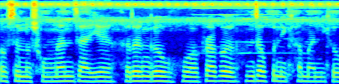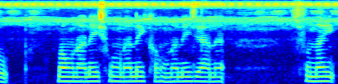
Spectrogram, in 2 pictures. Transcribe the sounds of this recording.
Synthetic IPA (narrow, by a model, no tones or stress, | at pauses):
awsɯnusɔŋnanzajɯɾɯŋɡɯwhuwapʰɾabɯnzawpʰɯnikʰamanikʰɯw | mawnanɯjsuŋnanɯjkʰawnanɯjzanɯ | sunaj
